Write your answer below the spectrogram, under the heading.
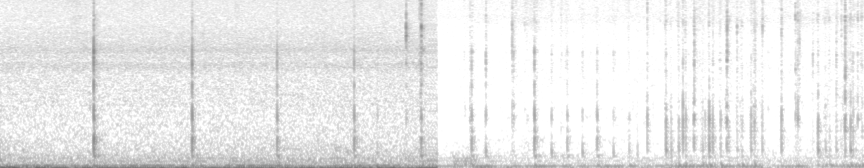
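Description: Crisp, irregular key clicks in a quiet room, spacebar strokes sound clean and solid with no loose wire rattle behind them.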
